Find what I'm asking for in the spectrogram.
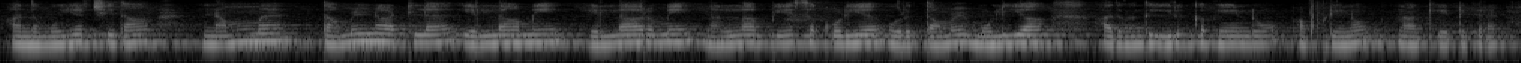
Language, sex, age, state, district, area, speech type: Tamil, female, 18-30, Tamil Nadu, Tiruppur, rural, spontaneous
